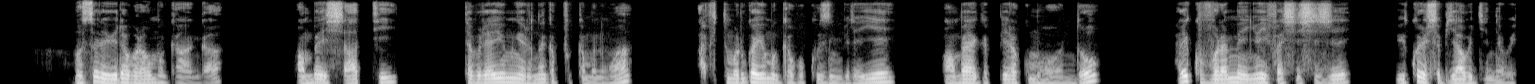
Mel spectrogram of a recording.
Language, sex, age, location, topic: Kinyarwanda, male, 25-35, Kigali, health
